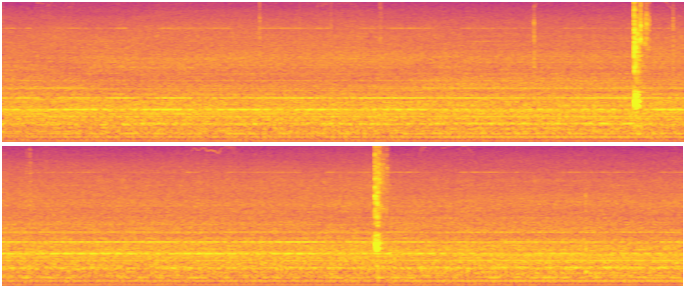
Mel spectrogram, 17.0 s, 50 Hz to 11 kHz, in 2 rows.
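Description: xTool P2 CO2 laser cutter running in the background, a steady hum with several constant tones. Two short sharp clicks cut through it, about eight and thirteen seconds in.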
